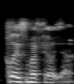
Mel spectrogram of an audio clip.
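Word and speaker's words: klismaphilia: But yeah, that is pronounced clismophilia.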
